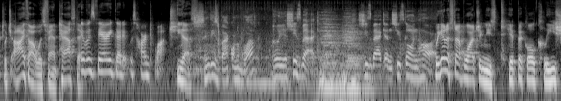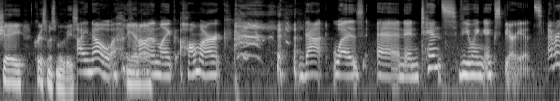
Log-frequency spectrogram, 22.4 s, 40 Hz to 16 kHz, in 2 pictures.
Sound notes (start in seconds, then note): 6.4 dramatic music; 15.9 laughs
